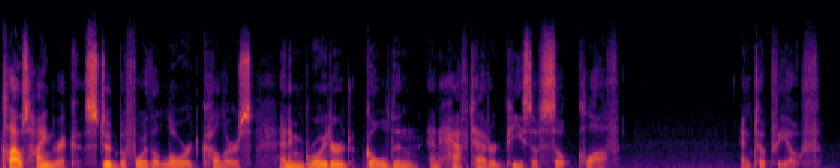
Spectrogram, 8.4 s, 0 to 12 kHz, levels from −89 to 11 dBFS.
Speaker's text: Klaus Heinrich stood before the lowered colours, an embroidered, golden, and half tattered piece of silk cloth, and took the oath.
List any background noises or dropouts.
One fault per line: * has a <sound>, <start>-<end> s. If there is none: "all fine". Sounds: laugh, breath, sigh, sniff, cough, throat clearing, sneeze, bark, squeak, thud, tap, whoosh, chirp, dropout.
all fine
